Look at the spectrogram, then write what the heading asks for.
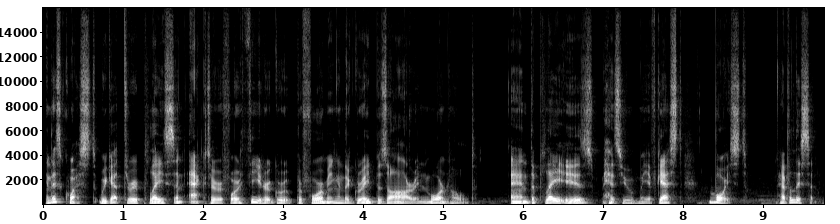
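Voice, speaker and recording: A man's voice: fairly low pitch, lively intonation, normal speed, creaky, soft background music. A man hosting a scripted video essay about games, speaking as a narrator.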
